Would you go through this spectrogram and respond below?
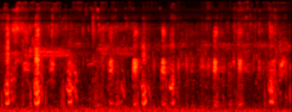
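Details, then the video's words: Ducks quacking over a constant low hum: a dense run of short, nasal, harmonic calls from several birds, overlapping and repeated several times a second, with faint higher chirps from other birds behind. "Cute Duck Quack Sound Effects with Birds Singing"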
